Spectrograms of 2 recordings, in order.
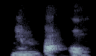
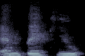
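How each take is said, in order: First: The letters are named with Arabic letter names. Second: Indonesian letter names, with an English final letter. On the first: The speaker calls it right. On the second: The speaker calls it wrong. "M dan T-nya Indonesia, Q-nya Inggris"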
